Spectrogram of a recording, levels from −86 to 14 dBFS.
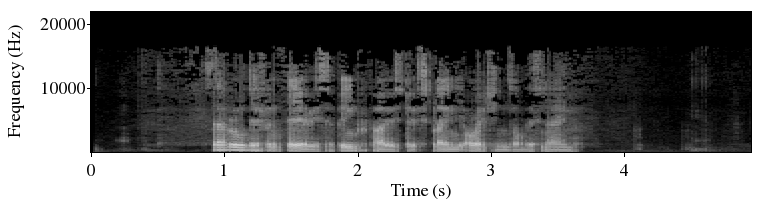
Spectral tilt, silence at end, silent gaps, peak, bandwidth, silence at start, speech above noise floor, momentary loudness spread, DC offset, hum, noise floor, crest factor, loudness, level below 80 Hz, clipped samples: -1.5 dB/octave; 1.3 s; none; 0 dBFS; 17 kHz; 0.85 s; 37 dB; 11 LU; under 0.1%; none; -57 dBFS; 20 dB; -17 LUFS; -62 dBFS; under 0.1%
